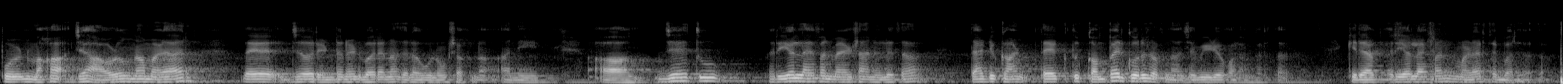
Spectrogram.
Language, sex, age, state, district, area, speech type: Goan Konkani, male, 18-30, Goa, Bardez, urban, spontaneous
